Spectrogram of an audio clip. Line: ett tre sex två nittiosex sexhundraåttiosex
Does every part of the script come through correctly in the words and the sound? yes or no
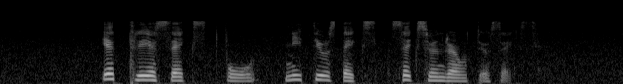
no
